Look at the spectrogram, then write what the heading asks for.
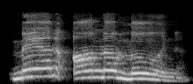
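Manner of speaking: a newsman marvelling at the landing; exclaiming. A narrator's reading.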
